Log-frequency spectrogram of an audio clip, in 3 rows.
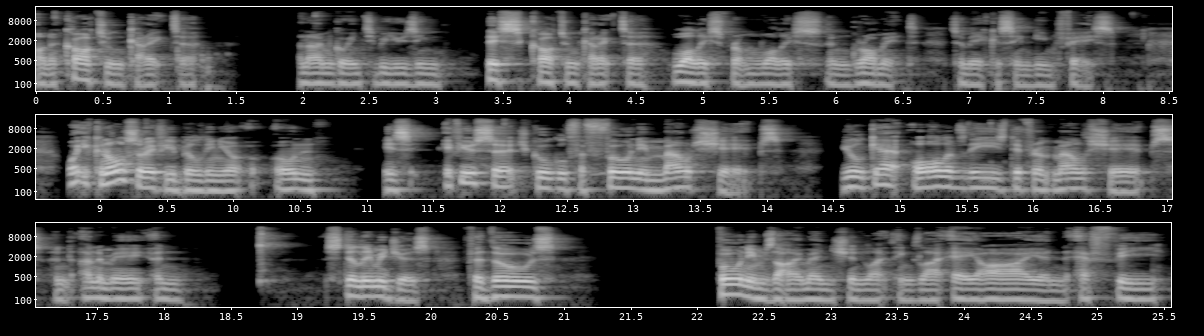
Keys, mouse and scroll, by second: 1.9 click, 9.2 click, 11.2 click, 15.6 click.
